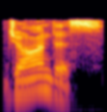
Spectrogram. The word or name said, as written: jaundice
